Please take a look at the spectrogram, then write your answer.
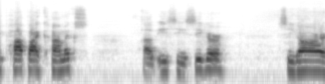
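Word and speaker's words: Segar: comic of EC Seager cigar seagar cigar how you want I think it's cigar or seagar because he signs he put a little cigar on his signature so that's how I'm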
